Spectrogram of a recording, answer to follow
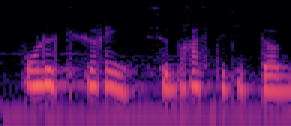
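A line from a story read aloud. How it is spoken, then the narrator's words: Murmured, naively happy. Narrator (French): murmura-t-il, naïvement heureux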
